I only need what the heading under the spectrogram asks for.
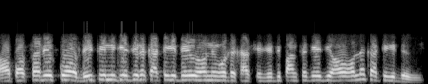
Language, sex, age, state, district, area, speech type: Odia, male, 60+, Odisha, Gajapati, rural, conversation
